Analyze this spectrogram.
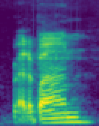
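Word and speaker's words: Radobaan: Rabadan, is it? What's it? How do you say his name? Radoban.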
